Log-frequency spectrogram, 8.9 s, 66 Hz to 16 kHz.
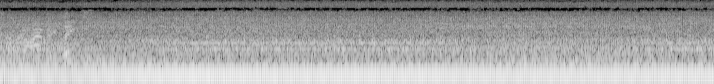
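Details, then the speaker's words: Mega Cab diesel street truck, first start after fitting a new S475 turbo with primed oil feed line: steady, even low idle rumble with faint regular clatter, no knocks or whistles, smooth and quiet. "Well, ladies and gentlemen, I'll have to say I am pretty impressed. It is smooth. It is pretty well quiet until you step into it."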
